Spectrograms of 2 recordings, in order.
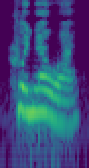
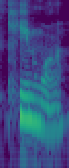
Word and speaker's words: quinoa: I always said quinoa, and I was like, for years, and my cousin's like, it's quinoa. I'm like, but it's spelled quinoa, and she's like, no, no, no.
